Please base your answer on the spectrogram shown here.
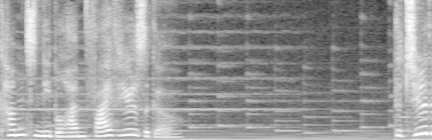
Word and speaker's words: Nibelheim: how it all started sorry nibbleheim not nibbleheim I don't know why I said it wrong this is the Nibelheim Nibelheim this is the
